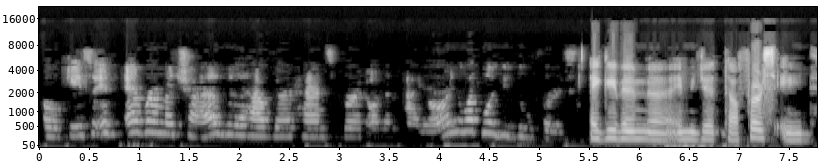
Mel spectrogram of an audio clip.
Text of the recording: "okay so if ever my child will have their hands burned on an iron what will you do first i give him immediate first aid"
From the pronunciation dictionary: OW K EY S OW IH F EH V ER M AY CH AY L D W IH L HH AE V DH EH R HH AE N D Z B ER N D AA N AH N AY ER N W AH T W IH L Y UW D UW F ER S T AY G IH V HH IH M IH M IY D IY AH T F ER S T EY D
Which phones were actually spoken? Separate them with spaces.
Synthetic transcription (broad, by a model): OW K EY S OW IH F EH V ER M AY CH AY L D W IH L HH AE V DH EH R HH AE N D S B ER D AA N AH N AY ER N W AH T W IH L Y UW D UW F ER S T AY G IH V HH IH M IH M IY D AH T F ER S T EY D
